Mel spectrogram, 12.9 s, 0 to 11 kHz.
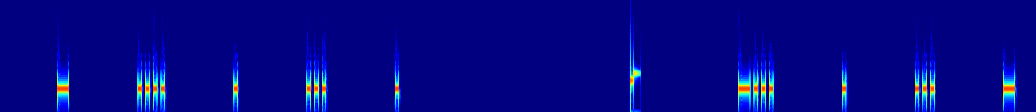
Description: Morse code, heard as a keyed tone, about 25 wpm, spaced as for 9 wpm, 700 Hz. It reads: THESE BEST
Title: 6x Character Spacing - Top 500 Words - 25wpm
